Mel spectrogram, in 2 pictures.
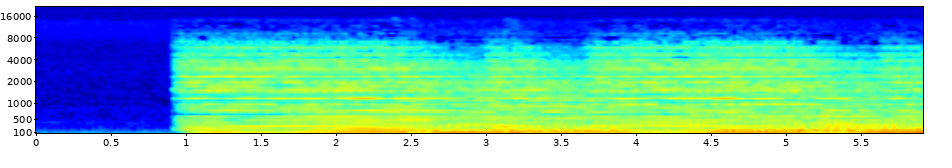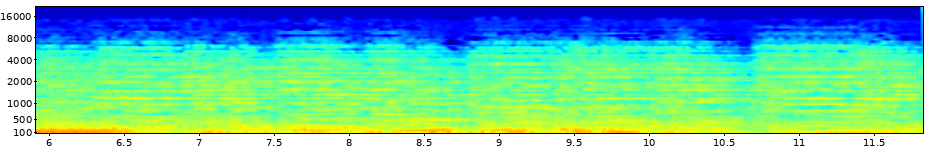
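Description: A pipe organ plays full, rich chords loudly.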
